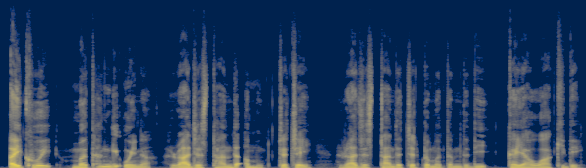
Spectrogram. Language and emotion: Manipuri, neutral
